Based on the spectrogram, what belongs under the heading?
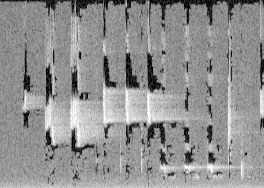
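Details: Thrush nightingale singing: drawn-out high whistles broken by sharp clicks, then a lower sustained whistled note with short accents near the end.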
